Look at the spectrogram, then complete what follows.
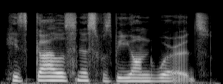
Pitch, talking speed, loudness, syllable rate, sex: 165 Hz, 135 wpm, -17 LUFS, 3.9 syllables/s, female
